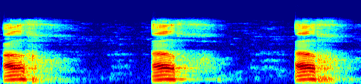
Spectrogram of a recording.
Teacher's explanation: ശബ്ദം നടക്കുന്നുണ്ട് കാറ്റ് പുറത്തേക്ക് വരുന്നുണ്ട് അതോടൊപ്പം തന്നെ ശബ്ദത്തിന്റെ ഗതി അണ്ണാക്കിലേക്ക് ഉയരുന്നുമുണ്ട്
